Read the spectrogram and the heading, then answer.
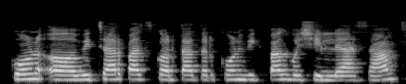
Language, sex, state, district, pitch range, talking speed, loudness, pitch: Konkani, female, Goa, North and South Goa, 210-230 Hz, 145 wpm, -15 LUFS, 220 Hz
